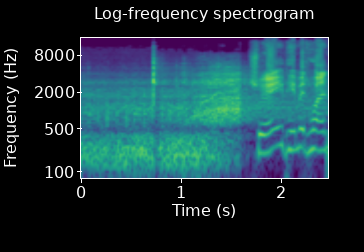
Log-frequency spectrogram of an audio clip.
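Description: Ballpark crowd noise with one sharp crack of a bat hitting a pitched ball about a second in, followed by the crowd's cheer swelling as the ball is hit into the outfield.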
